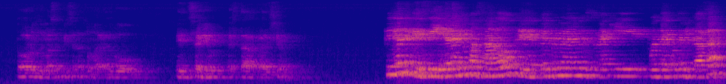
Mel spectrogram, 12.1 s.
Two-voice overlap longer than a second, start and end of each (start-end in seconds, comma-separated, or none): none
